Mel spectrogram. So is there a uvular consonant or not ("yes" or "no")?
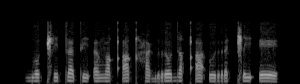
yes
